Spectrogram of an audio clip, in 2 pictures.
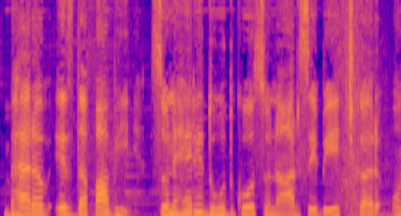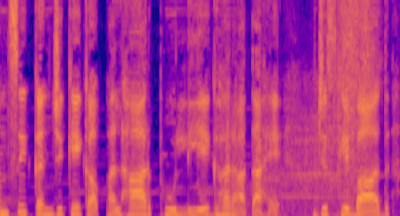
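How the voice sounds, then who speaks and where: A woman's voice: mid-range voice, takes it slowly, mellow, soft background music. A woman giving scripted storytelling narration for a moral tale.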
